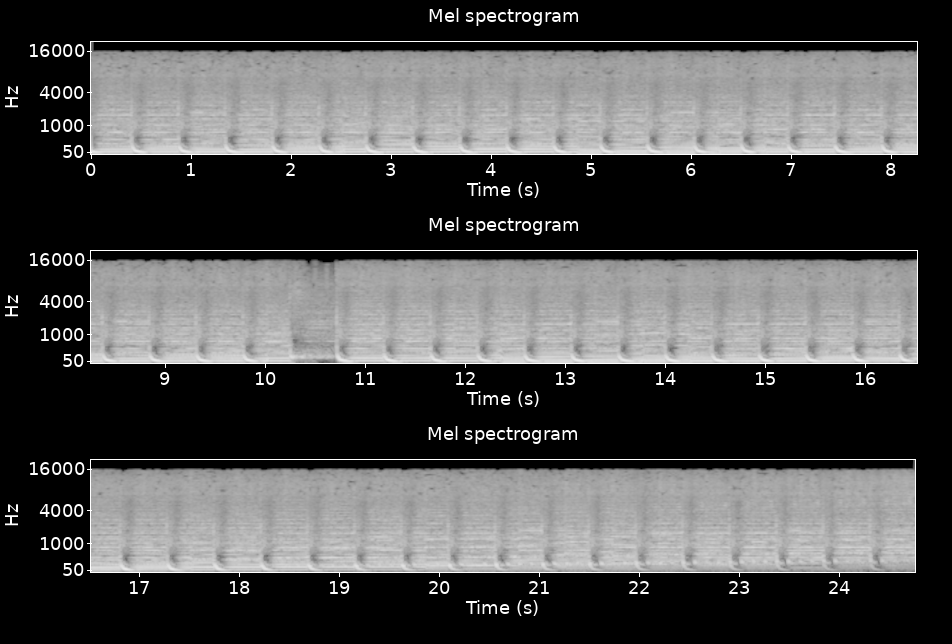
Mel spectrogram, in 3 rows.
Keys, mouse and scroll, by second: 4.8-10.6 middle drag, 7.7 k, 12.8-15.3 middle drag, 15.3 a, 16.0-17.6 middle drag, 17.6 k.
